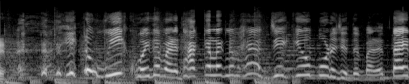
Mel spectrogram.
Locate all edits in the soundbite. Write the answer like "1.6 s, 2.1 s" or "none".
none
